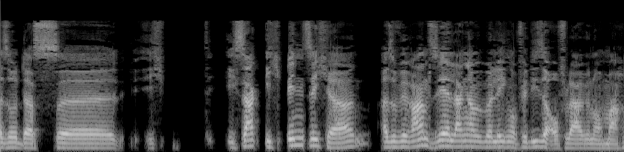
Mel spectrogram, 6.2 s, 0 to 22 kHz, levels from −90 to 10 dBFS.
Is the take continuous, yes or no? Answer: no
